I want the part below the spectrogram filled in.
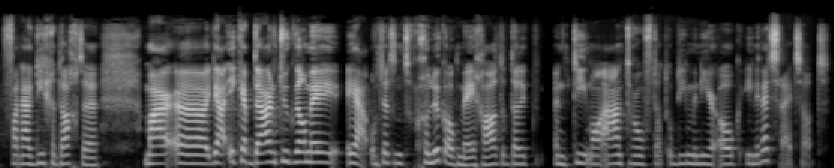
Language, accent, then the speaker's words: Dutch; Amsterdam, North Holland, Netherlands; als geboren en getogen Amsterdammer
